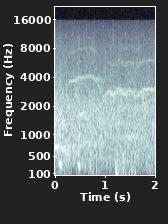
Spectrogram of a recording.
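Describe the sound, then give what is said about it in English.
An audience claps steadily, many overlapping hand claps blending into a soft, continuous patter at a fairly low level, with no voices over it. “Where's the clap at, Chappie? Oh, there you go.”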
